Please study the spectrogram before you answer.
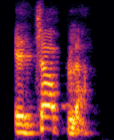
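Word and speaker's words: Hexapla: También tenemos la Echapla. Echapla. Se escribe H-E-X-A-P-L-A.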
